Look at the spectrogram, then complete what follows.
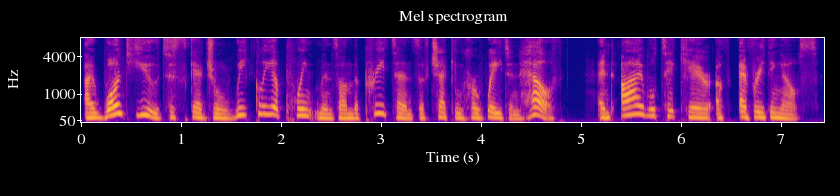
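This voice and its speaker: A woman's voice: on the low side, big pitch swings, moderate pace, dry recording, studio quality. A woman voicing a protective male werewolf pack leader in an audio drama, with terse, decisive delivery. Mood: firm, protective.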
